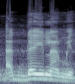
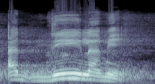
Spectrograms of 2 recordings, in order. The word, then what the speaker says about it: Ad-Dailami: Yang benar bacanya bukan Ad-Dailami, tapi Ad-Dilami.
